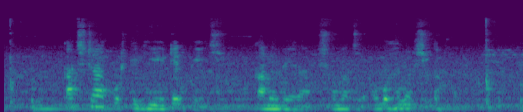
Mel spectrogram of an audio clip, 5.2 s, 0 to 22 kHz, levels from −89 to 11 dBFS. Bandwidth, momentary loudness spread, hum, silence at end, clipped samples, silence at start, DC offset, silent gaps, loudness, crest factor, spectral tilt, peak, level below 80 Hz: 10.5 kHz; 17 LU; none; 0 s; under 0.1%; 0.05 s; under 0.1%; none; -28 LUFS; 18 dB; -7.5 dB/octave; -10 dBFS; -60 dBFS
